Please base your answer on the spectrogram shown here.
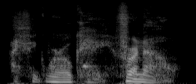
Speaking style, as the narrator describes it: continued to whisper

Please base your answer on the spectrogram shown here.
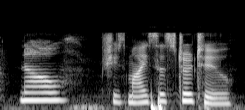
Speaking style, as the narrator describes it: yawned

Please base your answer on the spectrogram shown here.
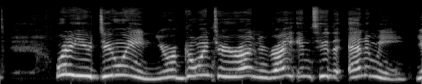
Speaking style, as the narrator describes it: yelled a knight

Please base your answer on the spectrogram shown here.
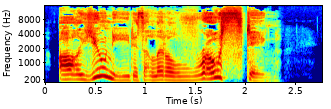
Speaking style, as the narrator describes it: he roared

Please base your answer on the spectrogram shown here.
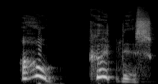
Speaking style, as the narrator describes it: cried Mother

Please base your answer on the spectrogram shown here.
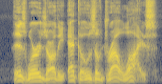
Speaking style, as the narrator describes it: Kemp snarled

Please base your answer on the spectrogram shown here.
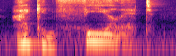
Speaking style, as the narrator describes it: she whispered

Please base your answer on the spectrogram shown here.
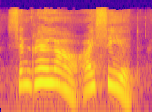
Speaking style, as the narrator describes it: Gus exclaimed

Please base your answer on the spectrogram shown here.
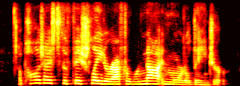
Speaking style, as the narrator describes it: I snapped

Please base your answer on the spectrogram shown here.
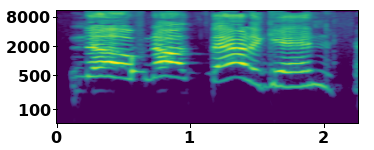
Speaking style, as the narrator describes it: Ash wailed

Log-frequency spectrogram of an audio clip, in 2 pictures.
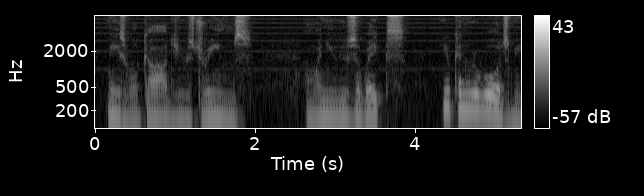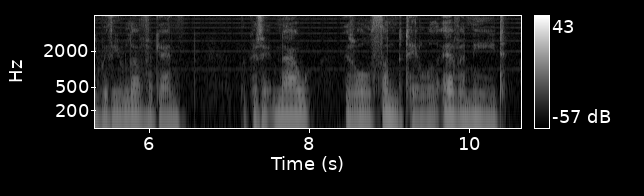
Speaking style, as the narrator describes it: she said softly

